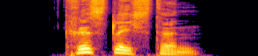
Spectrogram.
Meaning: 1. superlative degree of christlich 2. inflection of christlich: strong genitive masculine/neuter singular superlative degree
- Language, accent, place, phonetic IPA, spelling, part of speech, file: German, Germany, Berlin, [ˈkʁɪstlɪçstn̩], christlichsten, adjective, De-christlichsten.ogg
